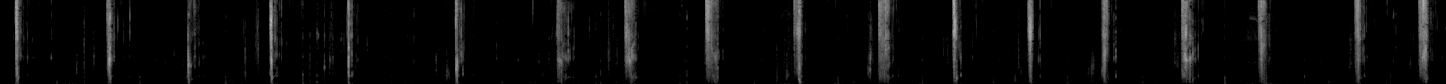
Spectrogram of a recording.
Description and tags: Lollipop Licking
Lollipop: licking & sucking of a lollipop.
candy, eat, food, human, lick, lollipop, tongue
